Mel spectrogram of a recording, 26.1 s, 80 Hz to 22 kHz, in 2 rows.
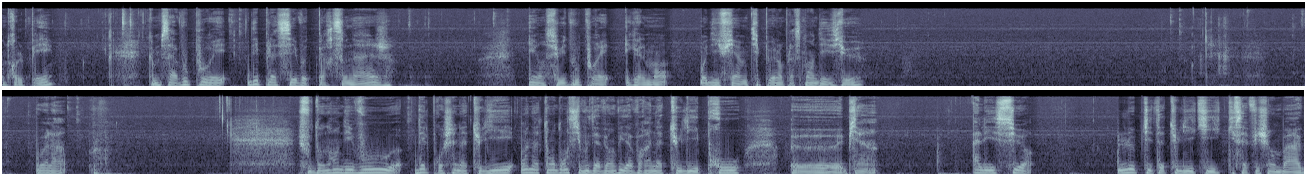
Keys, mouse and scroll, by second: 0.3 ctrl+p, 2.0-2.3 scroll down 1, 2.3 click, 2.7 g, 3.6-4.0 scroll down 1, 4.0 r, 5.4 scroll up 1, 5.9 click, 6.4 g, 8.1 scroll up 1, 8.1 middle click, 8.6 scroll up 1, 8.9 g, 12.0-12.5 scroll down 2, 12.5 middle click, 13.1 shift+middle click, 13.7 click.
